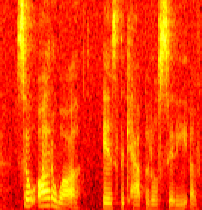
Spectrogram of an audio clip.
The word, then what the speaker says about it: Ottawa: Notice I did not say Otawa the way it is spelled. I said Ottawa and that's how Canadian people say it. So Ottawa is the capital city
